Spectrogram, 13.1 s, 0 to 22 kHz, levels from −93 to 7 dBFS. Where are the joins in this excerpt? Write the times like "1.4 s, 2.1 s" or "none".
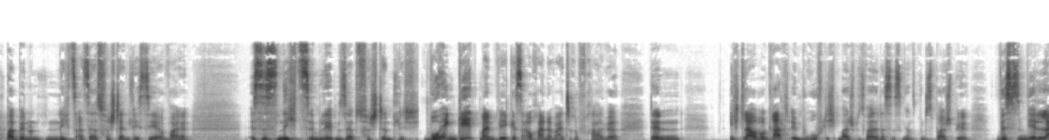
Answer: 5.2 s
